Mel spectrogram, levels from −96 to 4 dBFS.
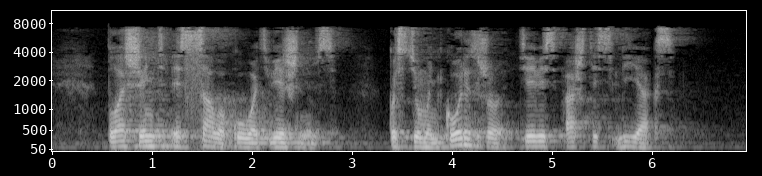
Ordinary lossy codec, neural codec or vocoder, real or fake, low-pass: AAC, 32 kbps; none; real; 7.2 kHz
